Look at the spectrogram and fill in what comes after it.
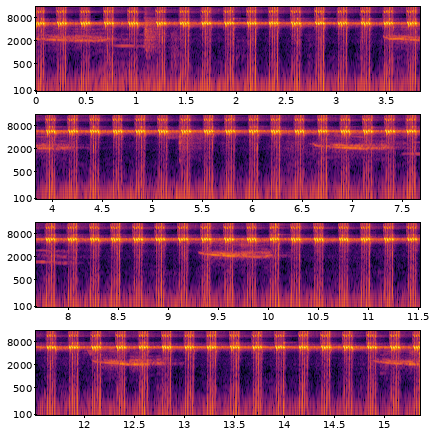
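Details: Cricket sound for training songbirds: continuous high, sharp pulses repeating about four times per second, steady throughout, with soft downward-sliding whistles recurring every few seconds in the background.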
